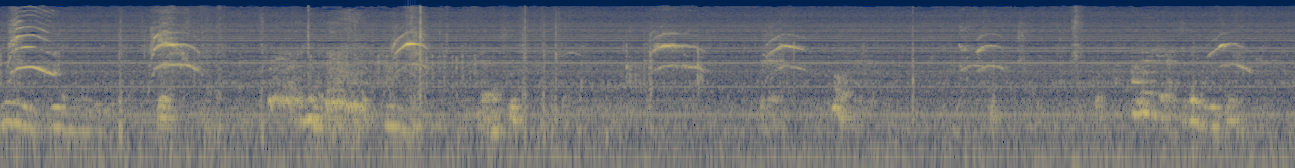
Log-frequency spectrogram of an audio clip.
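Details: Bengal kittens just being born call with short, high, curved mews at irregular intervals of one to three seconds, with faint low rustling and murmurs between calls.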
